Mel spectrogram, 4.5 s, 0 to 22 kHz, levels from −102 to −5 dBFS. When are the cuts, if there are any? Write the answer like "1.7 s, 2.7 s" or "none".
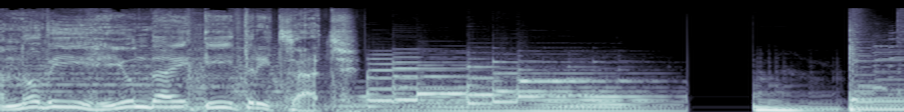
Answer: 3.4 s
